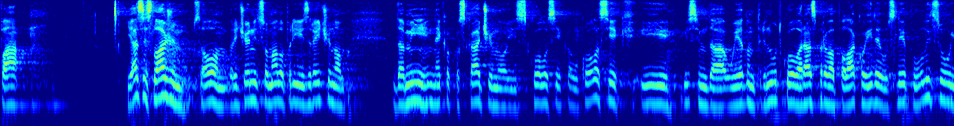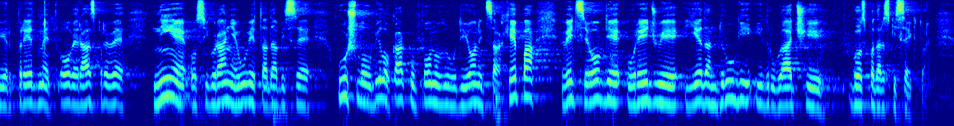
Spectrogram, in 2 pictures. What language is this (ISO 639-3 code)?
hrv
